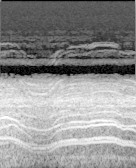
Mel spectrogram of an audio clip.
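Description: DJI FPV quadcopter's motors and propellers whining in flight, the pitch dipping about half a second in, climbing again about a second in, then dropping near the end as the throttle changes.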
